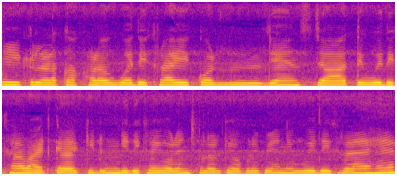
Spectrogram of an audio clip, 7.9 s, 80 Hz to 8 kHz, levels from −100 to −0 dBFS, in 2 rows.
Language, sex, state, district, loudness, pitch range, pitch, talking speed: Hindi, female, Bihar, Sitamarhi, -14 LUFS, 205-220 Hz, 210 Hz, 220 wpm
